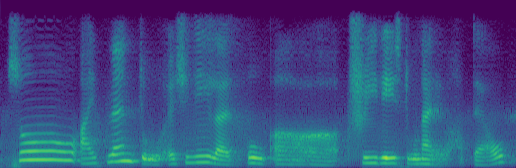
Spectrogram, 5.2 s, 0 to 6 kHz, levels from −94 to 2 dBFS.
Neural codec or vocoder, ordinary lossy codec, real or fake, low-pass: codec, 24 kHz, 0.9 kbps, WavTokenizer, large speech release; none; fake; 5.4 kHz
